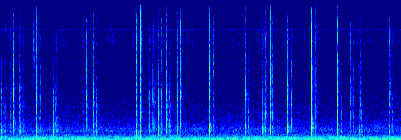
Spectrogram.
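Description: Faint, irregular key presses: a run of short clicks as a calculation is keyed in to solve for x.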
